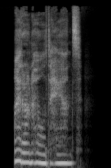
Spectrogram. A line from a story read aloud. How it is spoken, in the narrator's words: breathed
